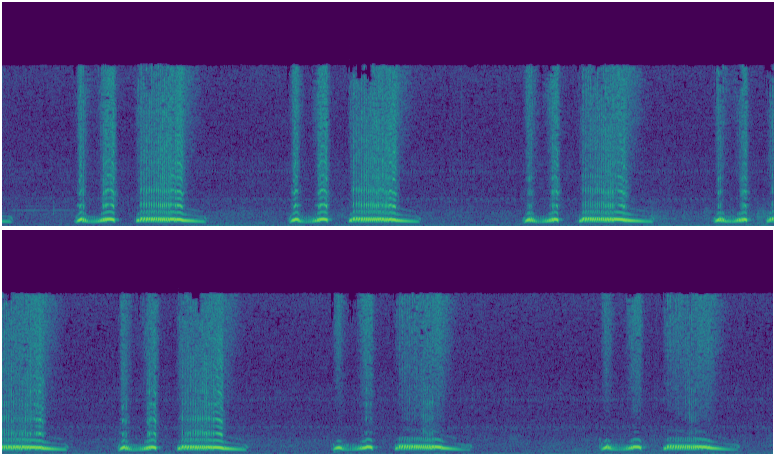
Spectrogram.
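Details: Spotted dove giving fast cooing used as a lure to rouse other doves: two short, low notes then a longer, hoarse drawn-out coo, repeated about every two seconds over a faint low hum.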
